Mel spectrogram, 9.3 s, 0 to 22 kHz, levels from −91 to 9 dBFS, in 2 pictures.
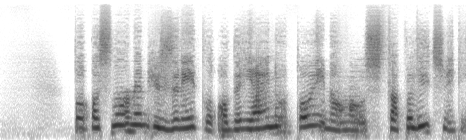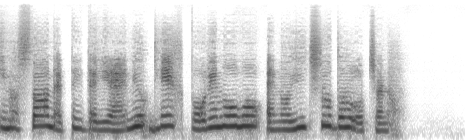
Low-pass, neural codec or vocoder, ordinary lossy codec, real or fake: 19.8 kHz; codec, 44.1 kHz, 0.9 kbps, DAC; none; fake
